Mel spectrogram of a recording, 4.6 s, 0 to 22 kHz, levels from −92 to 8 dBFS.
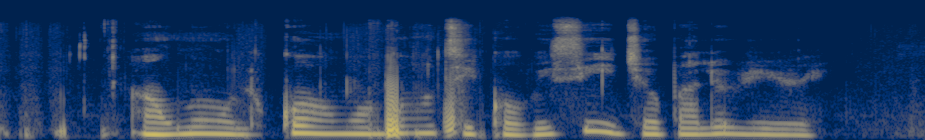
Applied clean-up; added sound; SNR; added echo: none; none; none; none.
